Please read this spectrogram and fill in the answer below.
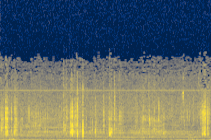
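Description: Low steady rumble with a faint hum, and a few light clicks in the middle.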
